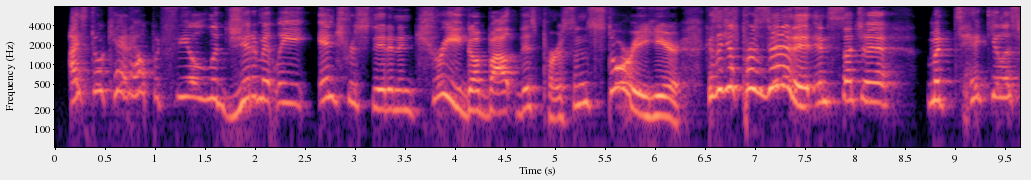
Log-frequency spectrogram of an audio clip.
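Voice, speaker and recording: The delivery is upbeat and moves at a moderate pace. The background is quiet. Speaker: podcast co-host. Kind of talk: casual podcast talk.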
